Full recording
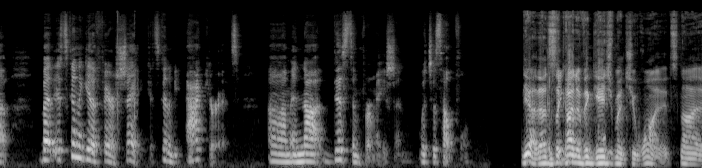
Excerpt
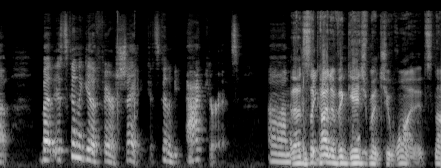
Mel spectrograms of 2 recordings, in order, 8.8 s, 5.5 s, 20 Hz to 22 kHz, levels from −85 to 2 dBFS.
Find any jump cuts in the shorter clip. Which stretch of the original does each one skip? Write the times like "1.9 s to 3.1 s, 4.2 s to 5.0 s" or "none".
3.6 s to 6.7 s

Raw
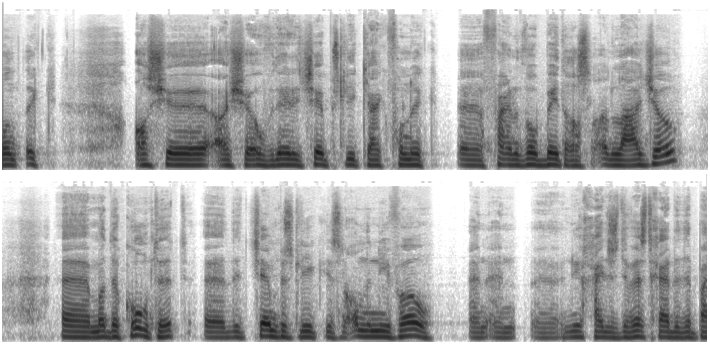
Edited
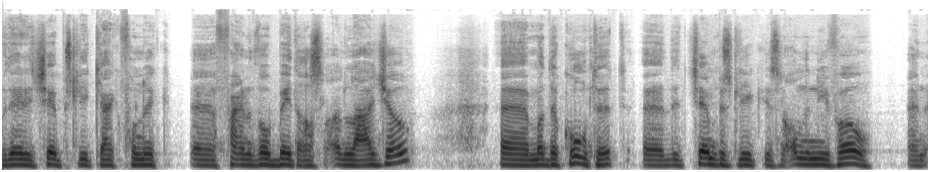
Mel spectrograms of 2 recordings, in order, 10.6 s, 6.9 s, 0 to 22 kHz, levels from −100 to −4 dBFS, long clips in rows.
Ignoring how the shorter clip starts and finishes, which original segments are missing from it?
none

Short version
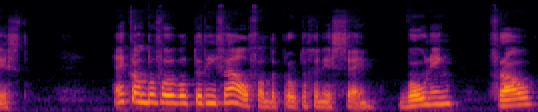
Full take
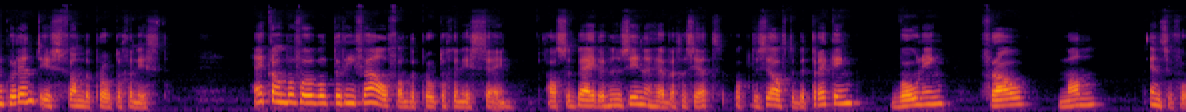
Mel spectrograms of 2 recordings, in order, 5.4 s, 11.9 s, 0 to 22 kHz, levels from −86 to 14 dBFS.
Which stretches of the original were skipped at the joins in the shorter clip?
5.3 s to 8.8 s

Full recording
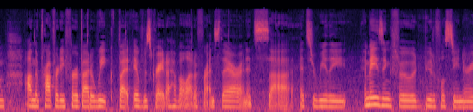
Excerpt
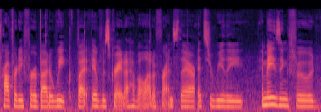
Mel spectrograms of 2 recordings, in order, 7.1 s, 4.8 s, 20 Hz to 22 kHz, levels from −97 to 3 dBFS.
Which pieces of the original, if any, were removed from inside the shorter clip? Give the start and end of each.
3.5 s to 4.5 s

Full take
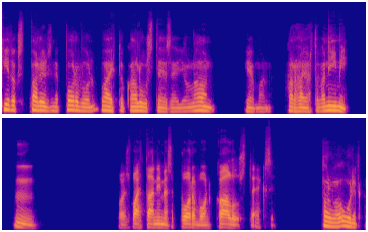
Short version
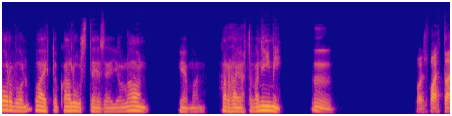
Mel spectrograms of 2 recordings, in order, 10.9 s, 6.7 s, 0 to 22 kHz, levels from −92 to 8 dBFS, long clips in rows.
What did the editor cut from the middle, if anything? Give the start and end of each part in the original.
none

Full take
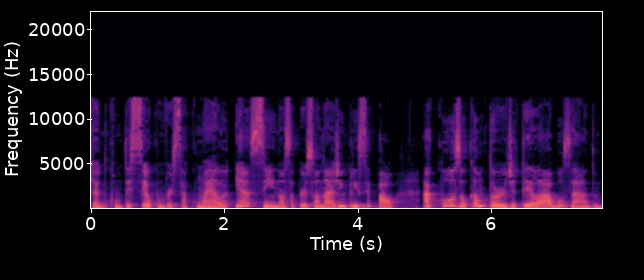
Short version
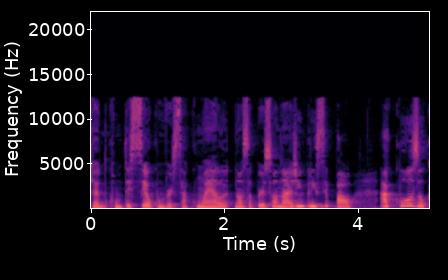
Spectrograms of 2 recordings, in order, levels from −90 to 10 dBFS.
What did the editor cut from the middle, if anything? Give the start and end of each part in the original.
2.2 s to 2.8 s

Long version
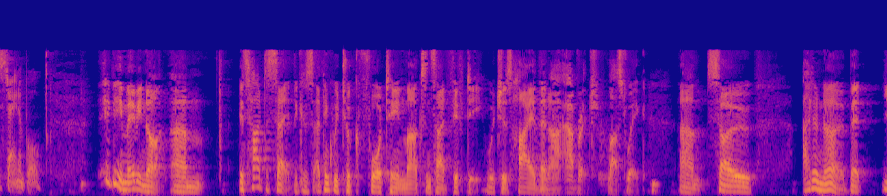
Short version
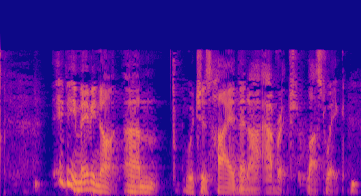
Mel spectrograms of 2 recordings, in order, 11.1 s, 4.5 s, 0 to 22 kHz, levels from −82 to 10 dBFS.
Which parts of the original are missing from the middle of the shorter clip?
2.9 s to 6.0 s

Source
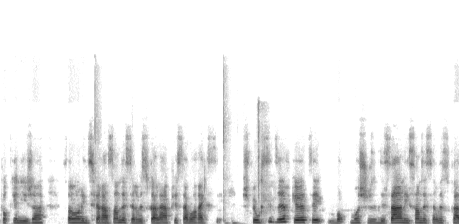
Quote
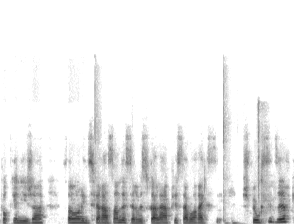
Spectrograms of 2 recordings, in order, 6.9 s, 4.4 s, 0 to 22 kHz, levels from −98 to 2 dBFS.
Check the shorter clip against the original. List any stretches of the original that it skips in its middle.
none

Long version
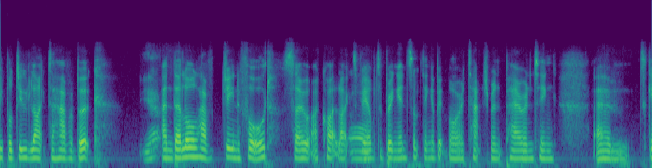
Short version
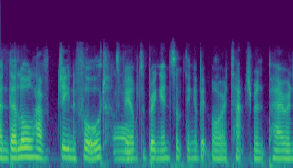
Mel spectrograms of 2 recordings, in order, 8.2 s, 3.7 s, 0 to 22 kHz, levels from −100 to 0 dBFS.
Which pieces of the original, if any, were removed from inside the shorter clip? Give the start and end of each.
3.5 s to 4.4 s

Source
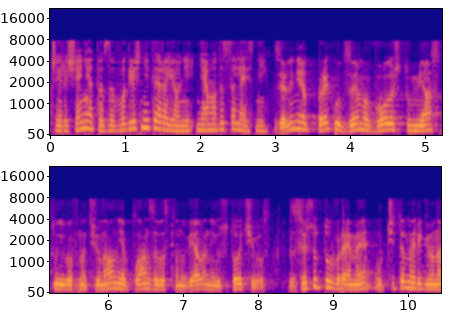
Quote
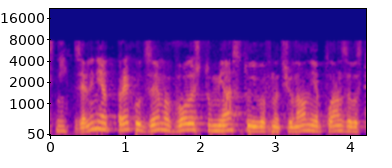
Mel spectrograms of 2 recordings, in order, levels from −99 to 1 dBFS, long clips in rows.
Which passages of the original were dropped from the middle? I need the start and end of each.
none

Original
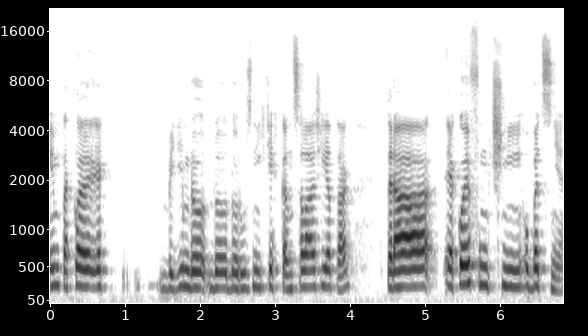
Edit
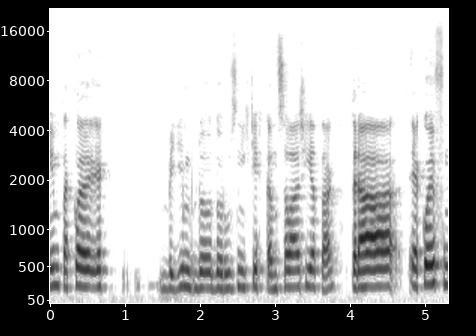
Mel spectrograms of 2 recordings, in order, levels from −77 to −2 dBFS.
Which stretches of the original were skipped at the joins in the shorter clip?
1.9 s to 2.1 s, 4.1 s to 4.4 s

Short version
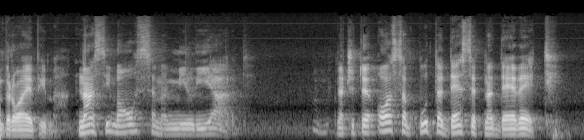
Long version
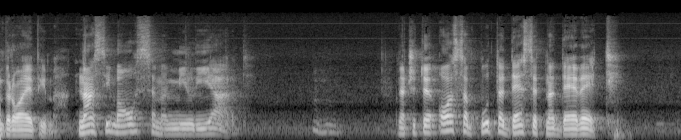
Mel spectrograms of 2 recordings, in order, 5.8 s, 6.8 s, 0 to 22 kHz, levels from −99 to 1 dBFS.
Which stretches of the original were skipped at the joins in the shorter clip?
3.3 s to 3.9 s

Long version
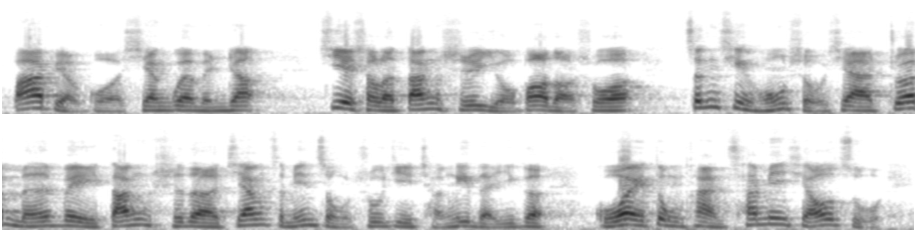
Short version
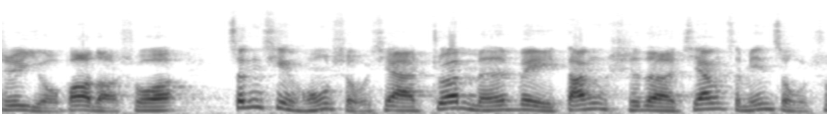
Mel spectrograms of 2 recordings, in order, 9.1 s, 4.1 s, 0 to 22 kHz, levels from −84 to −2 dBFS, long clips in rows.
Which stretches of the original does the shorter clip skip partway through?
none

